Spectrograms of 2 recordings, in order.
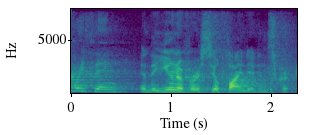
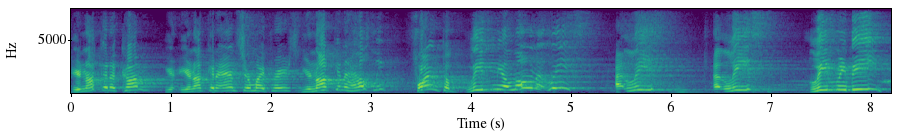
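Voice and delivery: exasperated Job; 8 semitones higher than usual. Retold or imitated. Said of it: "He's saying".

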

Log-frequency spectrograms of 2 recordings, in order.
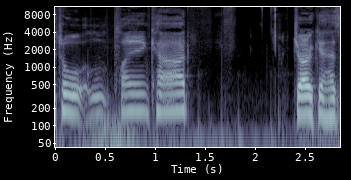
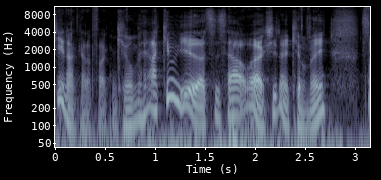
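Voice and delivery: softer, menacing retold Joker voice; hushed Joker taunt; 8 dB quieter, much faster than usual. Joker taunting Jason, hushed and smug. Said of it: "He's like".

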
